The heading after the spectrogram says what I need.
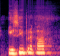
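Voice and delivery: usual speaking voice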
